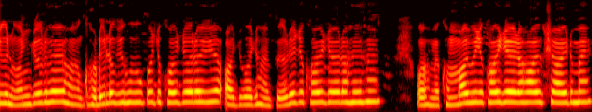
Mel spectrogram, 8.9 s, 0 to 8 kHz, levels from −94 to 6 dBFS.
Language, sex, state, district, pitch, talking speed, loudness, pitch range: Hindi, male, Maharashtra, Chandrapur, 270 Hz, 200 wpm, -27 LUFS, 225-275 Hz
